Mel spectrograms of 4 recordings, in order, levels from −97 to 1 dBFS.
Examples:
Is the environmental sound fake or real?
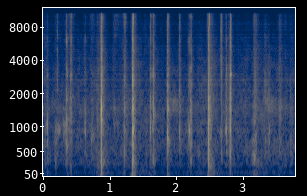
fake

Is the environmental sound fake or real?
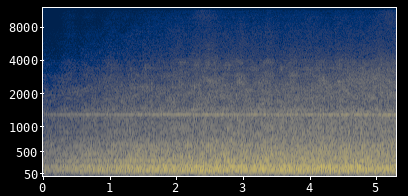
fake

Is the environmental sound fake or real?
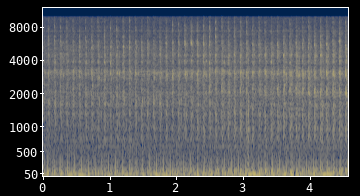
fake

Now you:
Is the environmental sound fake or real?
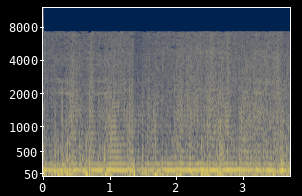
fake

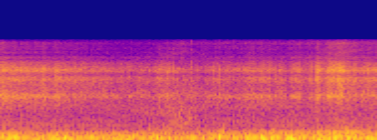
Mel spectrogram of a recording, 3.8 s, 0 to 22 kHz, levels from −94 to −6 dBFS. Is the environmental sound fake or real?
fake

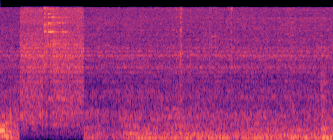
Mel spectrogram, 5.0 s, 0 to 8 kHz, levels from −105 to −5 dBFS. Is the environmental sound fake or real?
real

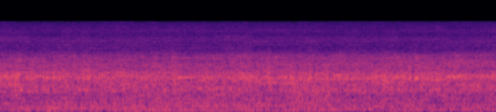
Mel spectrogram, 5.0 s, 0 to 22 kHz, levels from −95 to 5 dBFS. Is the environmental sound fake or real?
fake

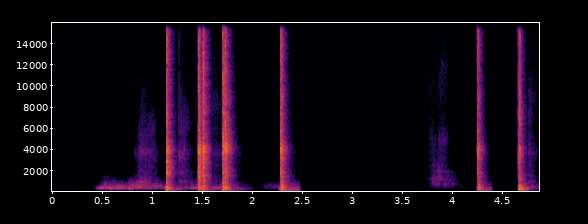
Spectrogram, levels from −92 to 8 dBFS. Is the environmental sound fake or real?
real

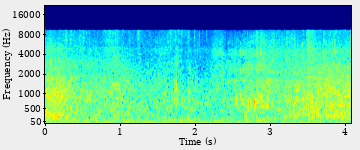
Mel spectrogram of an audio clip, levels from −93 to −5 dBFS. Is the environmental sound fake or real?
real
